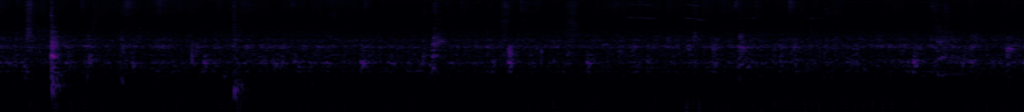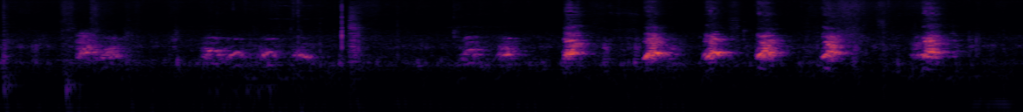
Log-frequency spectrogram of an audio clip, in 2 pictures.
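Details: Miniature Pinscher puppies of the R litter, nine weeks old. Soft shuffling gives way to a run of sharp, high yelps and squeaks, about two a second, growing louder toward the end.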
